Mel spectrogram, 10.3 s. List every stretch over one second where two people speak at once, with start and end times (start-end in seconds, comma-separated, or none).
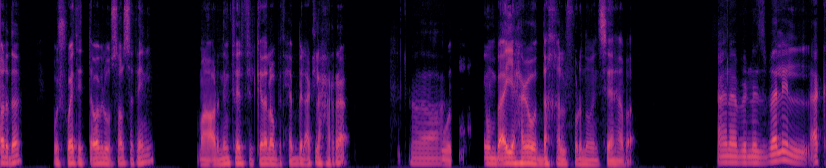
none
